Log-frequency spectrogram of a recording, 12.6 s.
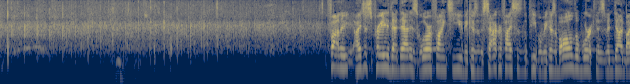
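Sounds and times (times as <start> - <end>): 
large crowd clapping: 0.0 - 7.8
speech: 2.3 - 2.6, 6.6 - 12.5.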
